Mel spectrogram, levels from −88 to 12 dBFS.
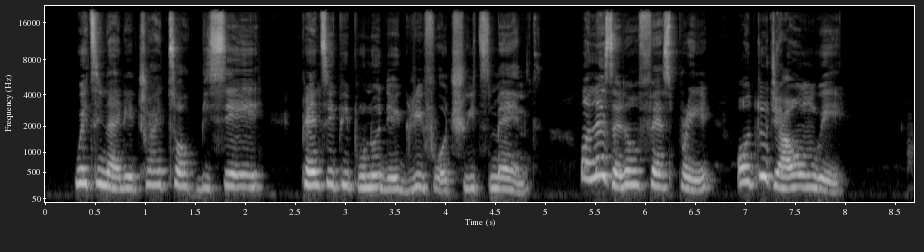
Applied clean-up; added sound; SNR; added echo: none; none; none; none.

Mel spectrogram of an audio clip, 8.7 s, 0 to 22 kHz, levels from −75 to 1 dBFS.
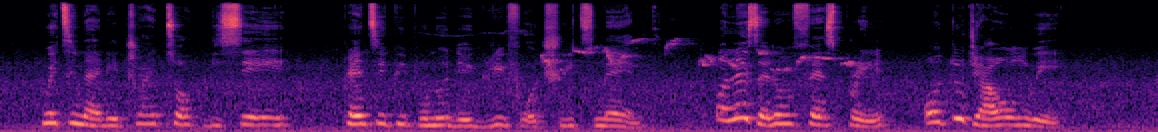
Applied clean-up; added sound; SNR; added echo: none; Bird; 15 dB; none.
